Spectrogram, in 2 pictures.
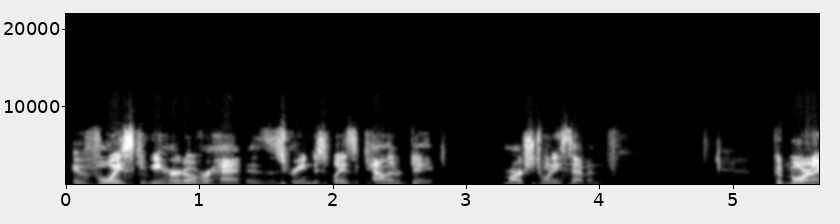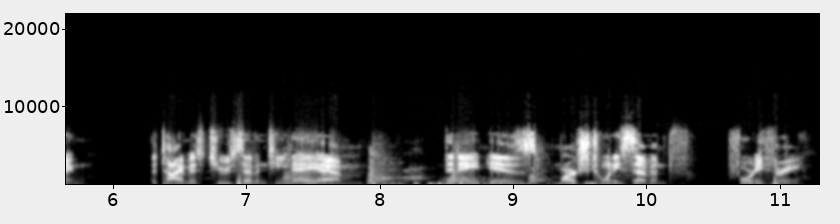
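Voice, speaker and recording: Very bright, crisp-edged male narrator. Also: medium pitch, lively intonation, normal speed, no echo, highs cut off. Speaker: narrator reading stage directions. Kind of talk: scripted narration at play table read.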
